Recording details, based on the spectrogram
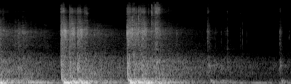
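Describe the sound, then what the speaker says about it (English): Trident tri-shot burst rifle firing in the shooter game Spectre Divide: two loud, close three-round bursts about half a second apart, each with a sharp crack and a booming tail, followed by fainter clicks and clatter. "And the other gun here is your Trident. This is a tri-shot burst rifle."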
